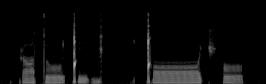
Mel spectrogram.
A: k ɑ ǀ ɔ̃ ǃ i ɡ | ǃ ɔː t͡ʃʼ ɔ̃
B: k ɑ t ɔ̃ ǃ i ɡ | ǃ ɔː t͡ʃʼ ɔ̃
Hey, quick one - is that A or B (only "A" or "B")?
B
